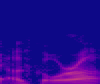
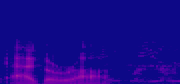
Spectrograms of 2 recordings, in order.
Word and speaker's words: agora: agora um and sorry i pronounced it the american way not the ancient greek way agora um we got through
